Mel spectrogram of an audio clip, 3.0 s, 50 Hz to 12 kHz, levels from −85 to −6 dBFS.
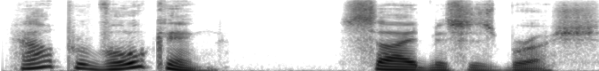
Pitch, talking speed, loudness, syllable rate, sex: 135 Hz, 100 wpm, -17 LUFS, 3.6 syllables/s, male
